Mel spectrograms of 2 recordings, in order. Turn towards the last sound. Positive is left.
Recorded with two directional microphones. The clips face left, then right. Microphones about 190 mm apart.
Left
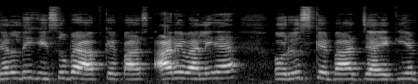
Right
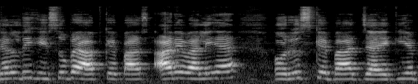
turn(degrees=0)  # may be behind; listen again after turning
